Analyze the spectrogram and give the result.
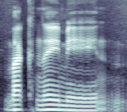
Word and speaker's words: McNamee: kuidas me hääldame teda? McNamee, McNamee mm.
